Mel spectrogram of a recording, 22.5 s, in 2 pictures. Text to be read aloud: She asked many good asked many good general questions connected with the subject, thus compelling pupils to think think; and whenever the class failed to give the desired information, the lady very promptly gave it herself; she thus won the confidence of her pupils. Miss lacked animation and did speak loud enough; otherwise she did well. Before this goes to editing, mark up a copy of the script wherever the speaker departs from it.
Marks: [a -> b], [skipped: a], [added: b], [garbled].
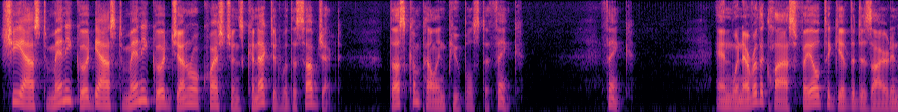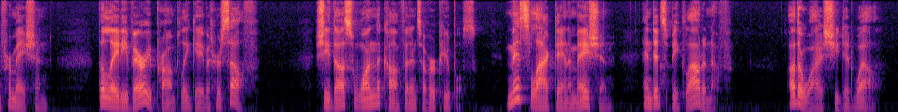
She asked many good asked many good general questions connected with the subject, thus compelling pupils to think think; and whenever the class failed to give the desired information, the lady very promptly gave it herself; she thus won the confidence of her pupils. Miss lacked animation and did speak loud enough; otherwise she did well.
